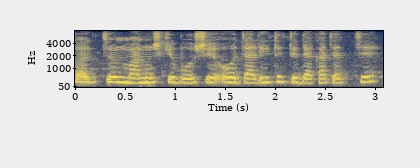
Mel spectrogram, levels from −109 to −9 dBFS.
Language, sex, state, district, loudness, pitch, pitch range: Bengali, female, West Bengal, Alipurduar, -15 LUFS, 245 Hz, 225-260 Hz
